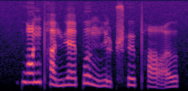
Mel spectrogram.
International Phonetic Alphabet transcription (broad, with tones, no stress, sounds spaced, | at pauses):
p w ɑ˥ ŋ pʰ a˨ ɪ̯ m ɥ ɛ˧˥ p ɤ˥˩ ŋ n̪ y̰˨˩ ʈ͡ʂʰ ɻ̩˥ pʰ ɑ̰˨˩˦ ʊ̯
